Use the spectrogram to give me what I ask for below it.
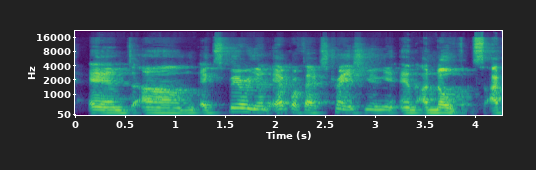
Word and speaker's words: Innovis: And so that is spelled INNOVIS. Now you pronunciate it the way you want to. I'm gonna call it Innovis, so you can say whatever you want to say.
